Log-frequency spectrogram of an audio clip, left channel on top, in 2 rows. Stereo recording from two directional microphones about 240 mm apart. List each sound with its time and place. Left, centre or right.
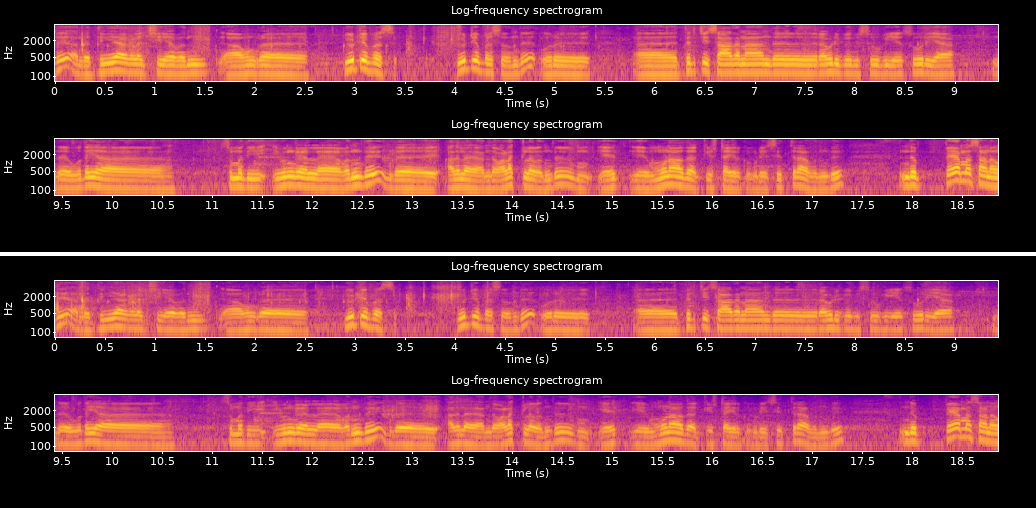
0.1 s speech: left
17.9 s speech: left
